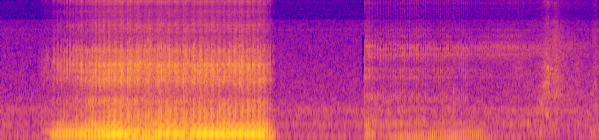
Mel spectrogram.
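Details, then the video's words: Duke, a black Labrador Retriever, snoring loudly while asleep: one long, rough, droning inhale of about two seconds, then a quieter, softer snore after a brief pause. "Duke, The Black Lab That Snores Really Loud"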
